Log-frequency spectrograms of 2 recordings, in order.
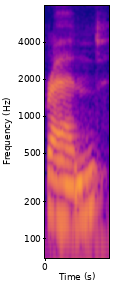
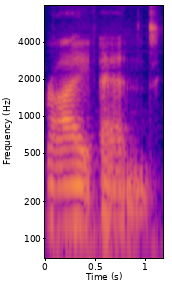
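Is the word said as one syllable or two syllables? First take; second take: one syllable; two syllables. First: It is said as one syllable. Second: It is said as two separate syllables. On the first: "even though we only hear one" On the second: "we say it like it's two syllables"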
